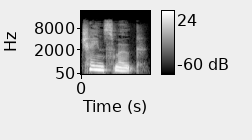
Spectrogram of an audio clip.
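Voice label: "chain smoke", British English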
